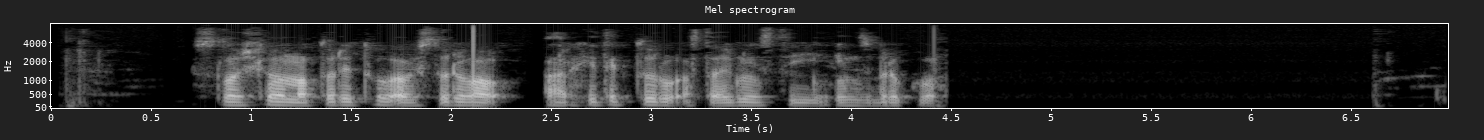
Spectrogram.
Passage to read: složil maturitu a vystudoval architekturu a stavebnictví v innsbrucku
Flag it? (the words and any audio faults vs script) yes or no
yes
